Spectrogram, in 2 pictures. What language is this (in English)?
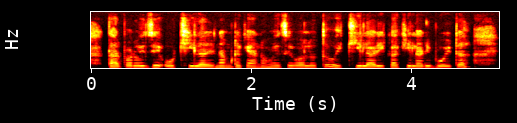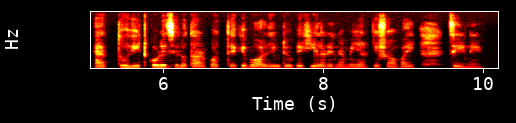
Bangla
